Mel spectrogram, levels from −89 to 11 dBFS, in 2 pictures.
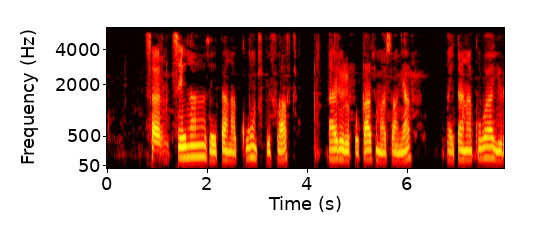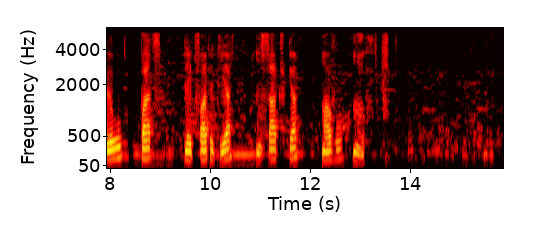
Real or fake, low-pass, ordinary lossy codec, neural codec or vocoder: real; 5.4 kHz; MP3, 48 kbps; none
